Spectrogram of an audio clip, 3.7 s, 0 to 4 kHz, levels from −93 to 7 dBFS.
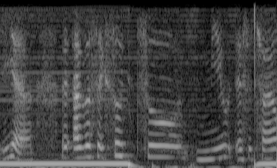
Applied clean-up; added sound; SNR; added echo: none; Domestic sounds, home sounds; -2 dB; reverberation time 0.2 s.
